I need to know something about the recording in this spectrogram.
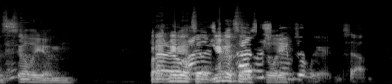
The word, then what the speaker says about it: Cillian: In spite of, I believe Killian possibly is how you say it. I always said Cillian.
